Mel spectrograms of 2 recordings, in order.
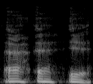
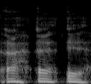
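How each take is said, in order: No difference in how they are said.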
